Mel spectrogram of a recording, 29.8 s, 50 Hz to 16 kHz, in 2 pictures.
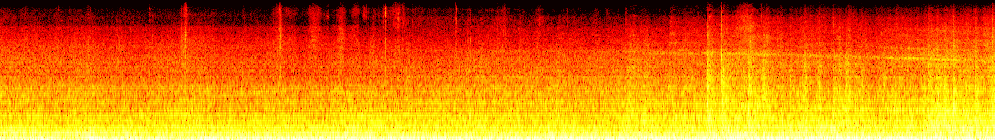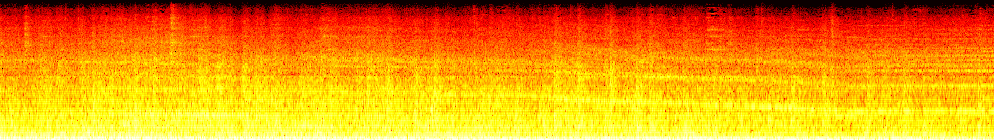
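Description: New York City subway train of R160 cars pulling into an elevated station, with a heavy steady rumble and a run of wheel clicks over rail joints. Its motor whine falls steadily in pitch as the train brakes to a stop.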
